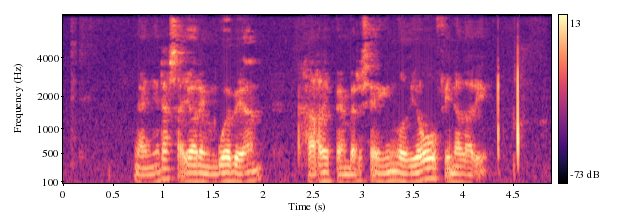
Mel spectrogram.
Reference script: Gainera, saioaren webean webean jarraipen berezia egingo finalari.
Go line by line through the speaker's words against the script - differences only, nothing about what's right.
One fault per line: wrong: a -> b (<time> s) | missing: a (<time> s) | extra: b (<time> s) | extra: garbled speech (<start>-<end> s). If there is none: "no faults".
missing: webean (2.0 s)
extra: diogu (3.5 s)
